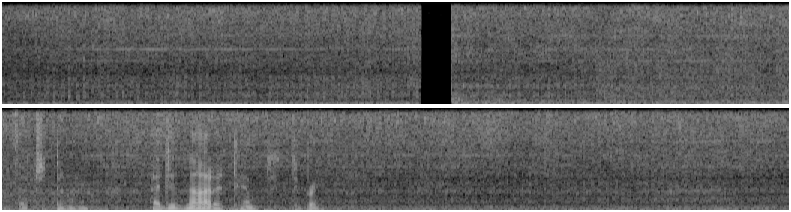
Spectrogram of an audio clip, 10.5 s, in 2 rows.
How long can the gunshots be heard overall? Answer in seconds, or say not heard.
2 s.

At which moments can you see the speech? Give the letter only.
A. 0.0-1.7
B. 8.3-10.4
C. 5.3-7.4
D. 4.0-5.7
C.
